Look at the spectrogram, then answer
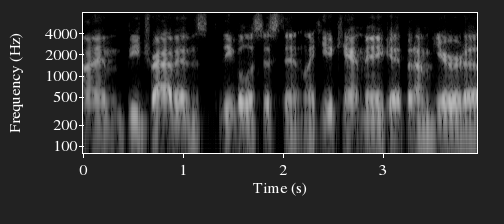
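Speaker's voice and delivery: ordinary delivery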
